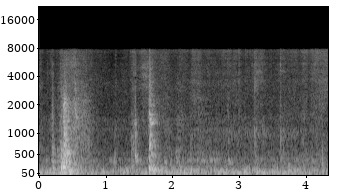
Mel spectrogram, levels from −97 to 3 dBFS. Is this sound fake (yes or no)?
no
